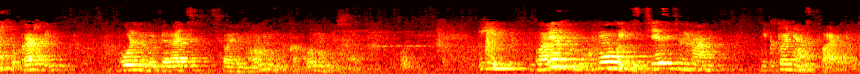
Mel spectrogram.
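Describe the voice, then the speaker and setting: A woman giving a spoken lecture, explaining things and addressing her listeners directly. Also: medium pitch. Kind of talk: spoken lecture on language policy. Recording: echoey distant lo-fi hall recording with noise.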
